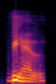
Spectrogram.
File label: "vielle", Indian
